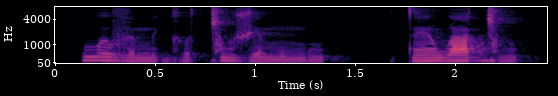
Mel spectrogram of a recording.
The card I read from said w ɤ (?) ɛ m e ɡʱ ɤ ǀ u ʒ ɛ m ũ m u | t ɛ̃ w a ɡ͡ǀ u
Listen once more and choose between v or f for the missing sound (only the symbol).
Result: v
